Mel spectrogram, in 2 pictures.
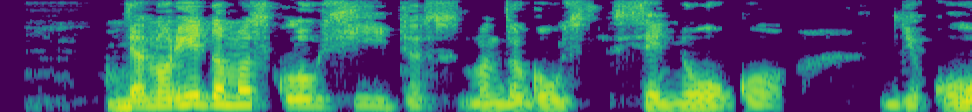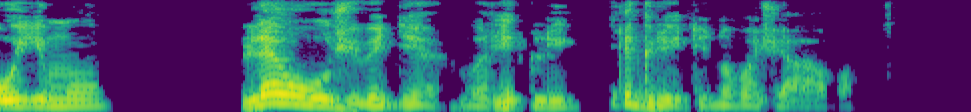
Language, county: Lithuanian, Kaunas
